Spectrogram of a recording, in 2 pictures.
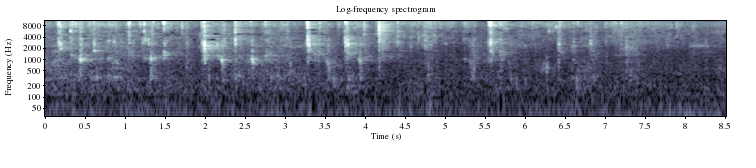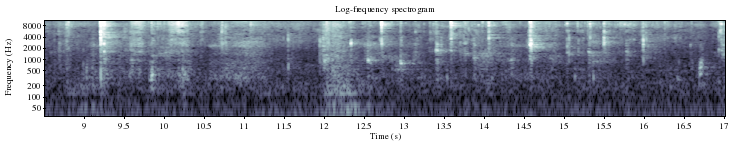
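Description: A person chewing and eating with irregular small wet clicks and mouth smacks, close to the microphone.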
